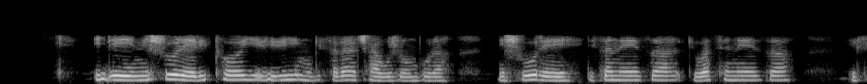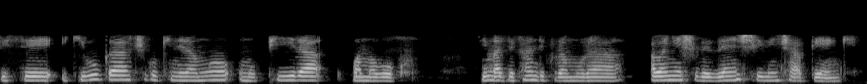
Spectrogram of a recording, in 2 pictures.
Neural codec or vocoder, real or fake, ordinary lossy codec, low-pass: none; real; AAC, 16 kbps; 7.2 kHz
